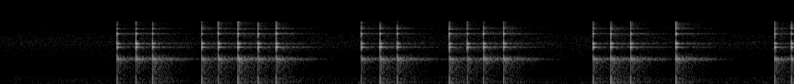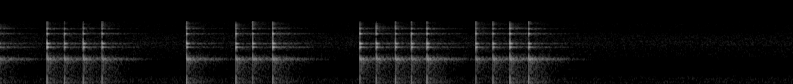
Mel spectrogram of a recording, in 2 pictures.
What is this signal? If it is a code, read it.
Tap code, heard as taps on glass, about 6 knocks a second, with room echo. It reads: POLICY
